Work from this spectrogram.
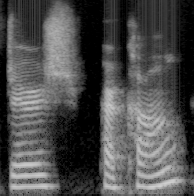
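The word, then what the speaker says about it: Dege Parkhang: i know it's i think it's called uh degay or duggar that's it you're pronouncing it correctly i i just know it is dirge parkhang and they have an online i have a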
